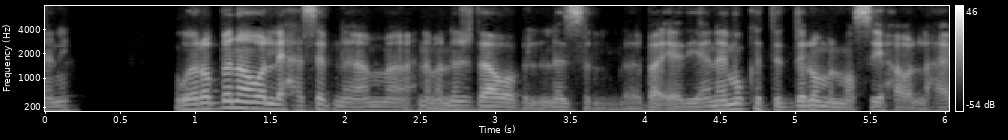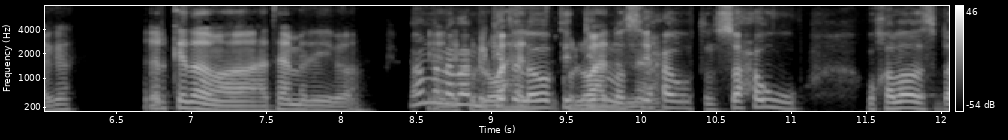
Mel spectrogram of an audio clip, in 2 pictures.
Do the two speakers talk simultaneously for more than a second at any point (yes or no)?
yes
